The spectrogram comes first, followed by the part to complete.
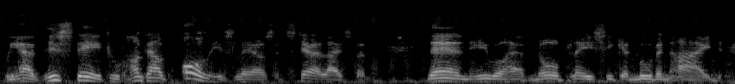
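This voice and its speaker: An actor playing an urgent, commanding professor who hunts vampires, in a dramatic radio-play style with a husky voice. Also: male voice, mid-range voice, expressive, a little slow, slight background noise, close to an everyday voice, low-quality recording. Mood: urgent resolve.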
